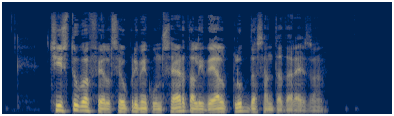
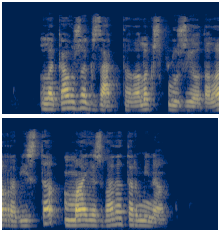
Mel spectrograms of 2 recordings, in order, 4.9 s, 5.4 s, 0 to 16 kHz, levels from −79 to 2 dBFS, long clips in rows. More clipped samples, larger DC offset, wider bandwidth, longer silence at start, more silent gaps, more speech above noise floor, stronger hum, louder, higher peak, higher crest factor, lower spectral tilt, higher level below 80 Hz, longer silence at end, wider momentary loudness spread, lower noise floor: neither; neither; about the same, 11.5 kHz vs 11 kHz; about the same, 0.6 s vs 0.5 s; neither; second, 52 dB vs 59 dB; neither; first, -20 LUFS vs -23 LUFS; about the same, -2 dBFS vs -4 dBFS; about the same, 20 dB vs 20 dB; first, -5.5 dB/octave vs -2.5 dB/octave; first, -50 dBFS vs -80 dBFS; first, 0.85 s vs 0.65 s; about the same, 10 LU vs 9 LU; second, -72 dBFS vs -81 dBFS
